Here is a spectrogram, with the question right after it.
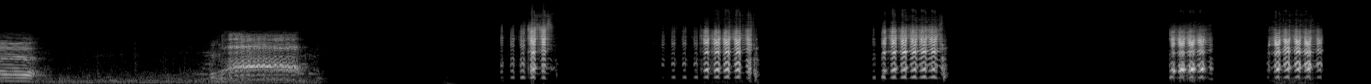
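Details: Baby goats bleating: a lower, drawn-out bleat near the start, then a series of short, high, quavering bleats in separate bursts about every one to two seconds, with silence between them.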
